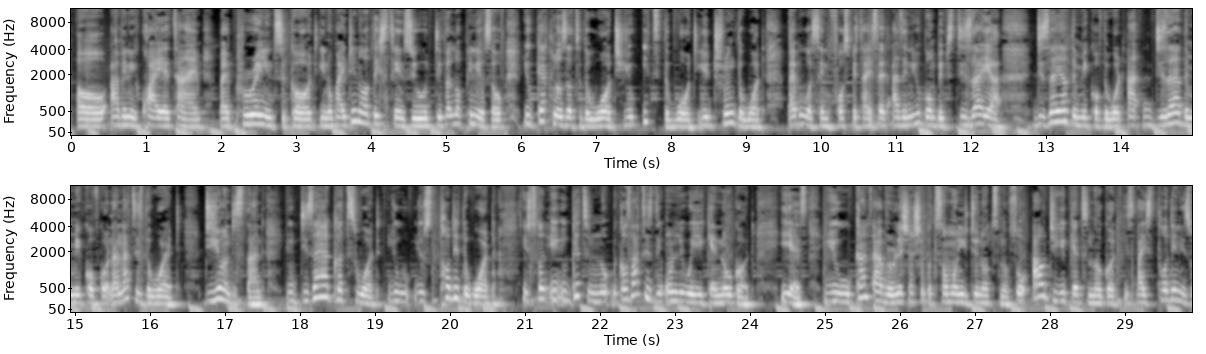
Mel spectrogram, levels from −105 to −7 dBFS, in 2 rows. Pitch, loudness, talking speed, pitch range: 170 Hz, -22 LUFS, 235 wpm, 155-195 Hz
